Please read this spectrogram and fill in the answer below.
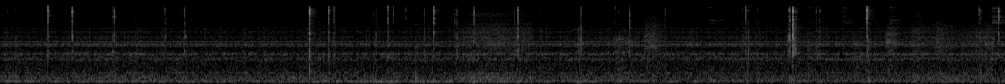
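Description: Lock pick and tension wrench working the pins of an American Lock barrel padlock during single-pin picking: faint small metallic clicks and scrapes at irregular intervals, with sharper clicks about three seconds in and near eight seconds.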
